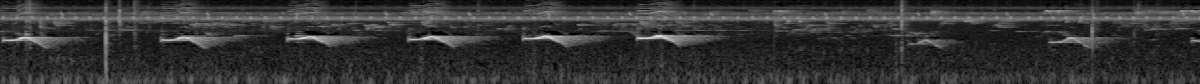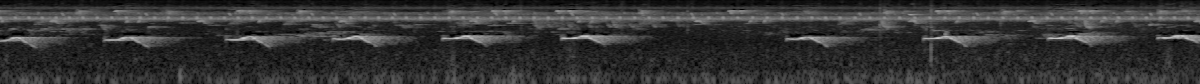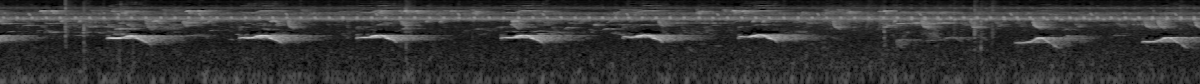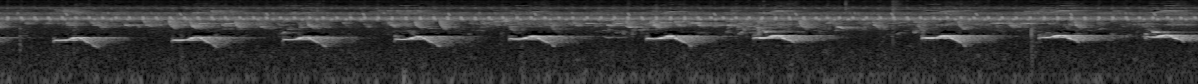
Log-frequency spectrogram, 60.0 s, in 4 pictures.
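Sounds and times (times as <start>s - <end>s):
small chirps: 0.0s - 6.9s, 8.0s - 12.0s, 20.6s - 47.0s
insect trill: 0.0s - 59.9s.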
